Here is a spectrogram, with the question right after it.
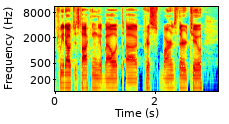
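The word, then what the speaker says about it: Krys Barnes: He's playing well enough that I said his name correctly this week. I now know his name, Chris Barnes. – Seriously, the amount of times you called him Burns, so disrespectful.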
